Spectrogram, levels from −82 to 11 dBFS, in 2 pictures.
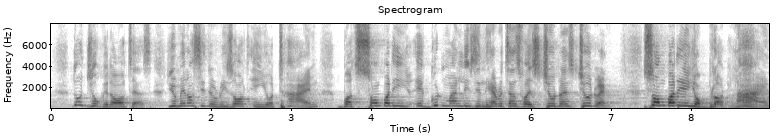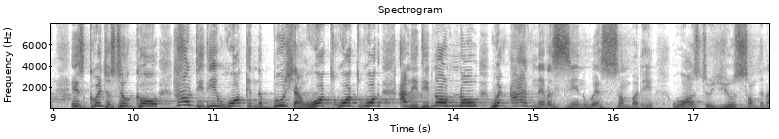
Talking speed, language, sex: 195 wpm, English, male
